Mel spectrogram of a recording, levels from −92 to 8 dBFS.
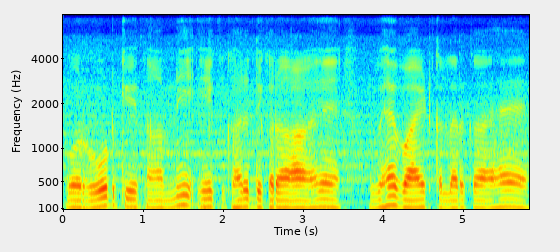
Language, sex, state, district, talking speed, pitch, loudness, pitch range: Hindi, male, Madhya Pradesh, Katni, 145 wpm, 115 Hz, -16 LUFS, 110-120 Hz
